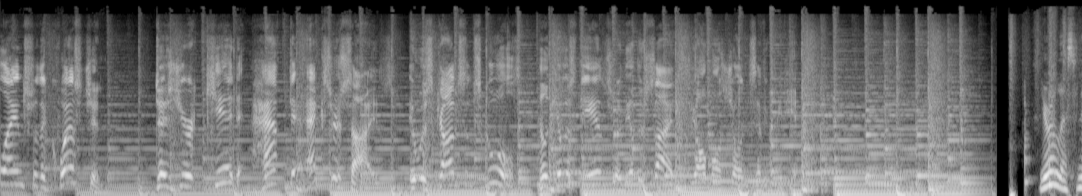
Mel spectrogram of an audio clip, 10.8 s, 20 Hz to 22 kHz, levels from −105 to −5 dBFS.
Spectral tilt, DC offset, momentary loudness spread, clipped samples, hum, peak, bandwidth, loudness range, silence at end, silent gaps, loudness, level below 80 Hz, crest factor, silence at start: -4.5 dB/octave; under 0.1%; 7 LU; under 0.1%; none; -4 dBFS; 19.5 kHz; 1 LU; 0 s; 9.96-10.07 s; -23 LUFS; -30 dBFS; 20 dB; 0 s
